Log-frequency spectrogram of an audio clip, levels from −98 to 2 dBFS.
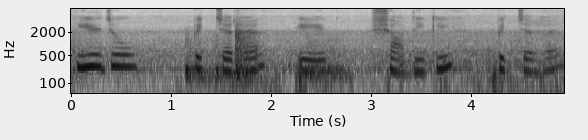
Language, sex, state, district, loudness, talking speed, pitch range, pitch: Hindi, female, Punjab, Pathankot, -15 LUFS, 110 wpm, 205-255 Hz, 220 Hz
